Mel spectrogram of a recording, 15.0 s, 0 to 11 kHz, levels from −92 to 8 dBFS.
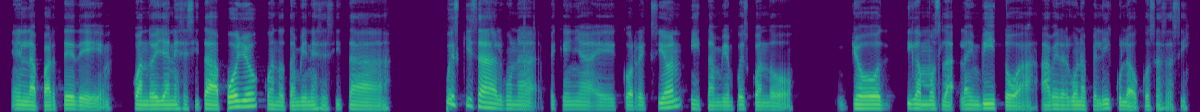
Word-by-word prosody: en 115 Hz, -1 st, +1 dB
la 105 Hz, -2 st, +3 dB
parte 110 Hz, +4 st, +2 dB
de 95 Hz, -5 st, -1 dB, 0.3 s
cuando 115 Hz, -2 st, +3 dB
ella 115 Hz, 0 st, +4 dB
necesita 115 Hz, 0 st, +2 dB
apoyo, 170 Hz, -, +5 dB
cuando 110 Hz, -, -3 dB
también 105 Hz, +2 st, -1 dB
necesita, 110 Hz, -2 st, -2 dB, 0.7 s
pues 230 Hz, -2 st, 0 dB
quizá 175 Hz, -, +2 dB
alguna 115 Hz, -3 st, -2 dB, 0.2 s
pequeña, 110 Hz, -3 st, -5 dB
eh, 100 Hz, -1 st, -6 dB
corrección, 140 Hz, -, 0 dB
y 120 Hz, -3 st, -4 dB
también, 100 Hz, 0 st, -3 dB
pues 115 Hz, +1 st, -4 dB
cuando 95 Hz, -2 st, -3 dB, 0.7 s
yo, 120 Hz, -1 st, +6 dB, 0.3 s
digamos, 115 Hz, -2 st, +1 dB
la 100 Hz, -3 st, -1 dB
la 115 Hz, -, -1 dB
invito 115 Hz, -2 st, +2 dB
a -, -, -6 dB
a 105 Hz, -, -1 dB
ver 110 Hz, 0 st, 0 dB
alguna 110 Hz, 0 st, +1 dB
película 105 Hz, -6 st, -1 dB
o -, -, -3 dB
cosas -, -, -5 dB
así. -, -, -9 dB
110 Hz, 135 wpm, -23 LUFS, 105-120 Hz, 0.7 s, yo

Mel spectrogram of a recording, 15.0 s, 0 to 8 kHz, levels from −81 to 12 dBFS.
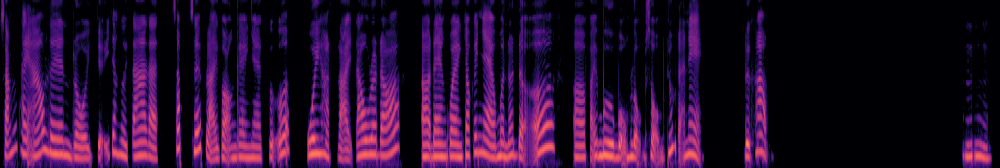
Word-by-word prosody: sắn 235 Hz, +5 st, -3 dB
thay 265 Hz, -2 st, -1 dB
áo 255 Hz, +9 st, -1 dB
lên 260 Hz, -6 st, +3 dB
rồi 190 Hz, -2 st, -1 dB
chỉ 435 Hz, -2 st, -4 dB
cho 300 Hz, -, 0 dB
người 240 Hz, -5 st, 0 dB
ta 230 Hz, +2 st, 0 dB
là 195 Hz, -5 st, -1 dB, 0.2 s
sắp 355 Hz, +1 st, -2 dB
xếp 325 Hz, +4 st, 0 dB
lại 165 Hz, +4 st, -1 dB
gọn 195 Hz, -1 st, -1 dB
gàng 205 Hz, -1 st, -1 dB
nhà 200 Hz, -1 st, -1 dB
cửa, 235 Hz, +6 st, 0 dB, 0.3 s
quy 270 Hz, +2 st, +6 dB
hoạch 245 Hz, -6 st, 0 dB
lại 170 Hz, -4 st, -5 dB
đâu 245 Hz, +3 st, +3 dB
ra 260 Hz, 0 st, +3 dB
đó, 255 Hz, +9 st, 0 dB, 0.3 s
ờ, 215 Hz, -1 st, +2 dB
đàng 220 Hz, 0 st, +3 dB
hoàng 220 Hz, -2 st, +3 dB
cho 245 Hz, +2 st, -1 dB
cái 285 Hz, +2 st, -2 dB
nhà 245 Hz, -8 st, +2 dB
của 205 Hz, -, 0 dB
mình 225 Hz, -1 st, +4 dB
nó 230 Hz, +3 st, +1 dB
đỡ, 250 Hz, -, +1 dB, 0.4 s
ờ, 205 Hz, -1 st, -1 dB
phải 230 Hz, -, -2 dB
bừa 230 Hz, 0 st, +7 dB
bộn 205 Hz, 0 st, +1 dB
lộn 210 Hz, -3 st, 0 dB
xộn -, -, -4 dB
trước 325 Hz, +6 st, +1 dB
đã -, -, -8 dB
nè, 255 Hz, -1 st, +1 dB, 0.6 s
được 225 Hz, +1 st, +3 dB
hông? 305 Hz, -4 st, -2 dB, 2.9 s
Ừm. 220 Hz, -3 st, 0 dB
230 Hz, 180 wpm, -23 LUFS, 210-265 Hz, 2.9 s, bừa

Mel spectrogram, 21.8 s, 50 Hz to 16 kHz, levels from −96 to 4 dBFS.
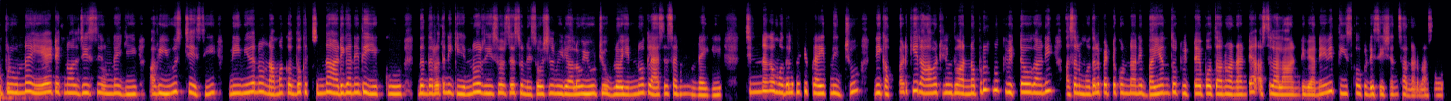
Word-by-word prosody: ఇప్పుడున్న 275 Hz, +2 st, 0 dB, 0.2 s
AI 280 Hz, +3 st, +4 dB
technologies 270 Hz, -1 st, -2 dB, 0.2 s
ఉన్నాయి. 245 Hz, -2 st, -1 dB, 0.3 s
అవి 255 Hz, +2 st, 0 dB
యూజ్ 290 Hz, +4 st, 0 dB
చేసి, 235 Hz, -3 st, -1 dB, 0.3 s
నీ 260 Hz, -, +2 dB
మీద 280 Hz, +2 st, +3 dB
నువ్వు 295 Hz, -3 st, 0 dB
నమ్మకంతో 260 Hz, +3 st, 0 dB
ఒక 280 Hz, -, -1 dB
చిన్న 255 Hz, 0 st, -2 dB, 0.2 s
అడుగనేది 275 Hz, +2 st, +2 dB
ఎక్కు. 240 Hz, +1 st, -3 dB, 0.4 s
దాని 255 Hz, -1 st, +3 dB
తర్వాత 260 Hz, +2 st, +1 dB
నీకు 245 Hz, -2 st, -3 dB
ఎన్నో 265 Hz, +6 st, +2 dB
రిసోర్సెస్ 265 Hz, +1 st, 0 dB
ఉన్నాయి. 225 Hz, -3 st, -2 dB
సోషల్ 240 Hz, +2 st, +2 dB
మీడియాలో, 235 Hz, -1 st, +4 dB
యూట్యూబ్‍లో 240 Hz, -2 st, +2 dB
ఎన్నో 235 Hz, +4 st, -1 dB
క్లాసెస్ 235 Hz, +2 st, -1 dB
అనేవి 240 Hz, +1 st, -7 dB
ఉన్నాయి. 205 Hz, 0 st, -1 dB, 0.5 s
చిన్నగా 320 Hz, +3 st, +1 dB
మొదలుపెట్టి 280 Hz, +2 st, +1 dB
ప్రయత్నిచ్చు. 255 Hz, +1 st, +1 dB, 0.3 s
నీకు 250 Hz, -3 st, +1 dB
అప్పటికి 290 Hz, +7 st, -3 dB
రావట్లేదు 270 Hz, +1 st, 0 dB
అన్నప్పుడు 255 Hz, +9 st, 0 dB
నువ్వు 350 Hz, -2 st, 0 dB
క్విట్ 285 Hz, 0 st, +1 dB
అవ్వు 285 Hz, -1 st, +5 dB
గానీ, 285 Hz, +5 st, +1 dB, 0.3 s
అసలు 260 Hz, +1 st, +1 dB
మొదలు 255 Hz, +4 st, +1 dB
పెట్టకుండానే 260 Hz, -1 st, -2 dB
భయంతో 260 Hz, +4 st, +2 dB
క్విట్ 250 Hz, -1 st, -2 dB
అయిపోతాను 240 Hz, -1 st, +2 dB
అని 225 Hz, 0 st, -2 dB
అంటే 260 Hz, +7 st, -3 dB
అసలు 245 Hz, 0 st, 0 dB
అలాంటివి 220 Hz, 0 st, -1 dB
అనేవి 265 Hz, +8 st, 0 dB
తీసుకోకు 245 Hz, 0 st, -2 dB
డిసిషన్స్." 225 Hz, 0 st, -5 dB
అన్నాడు, 190 Hz, -, -8 dB
మా 195 Hz, -, -7 dB
సార్. 200 Hz, -1 st, -9 dB
255 Hz, 150 wpm, -21 LUFS, 235-275 Hz, 0.5 s, అవ్వు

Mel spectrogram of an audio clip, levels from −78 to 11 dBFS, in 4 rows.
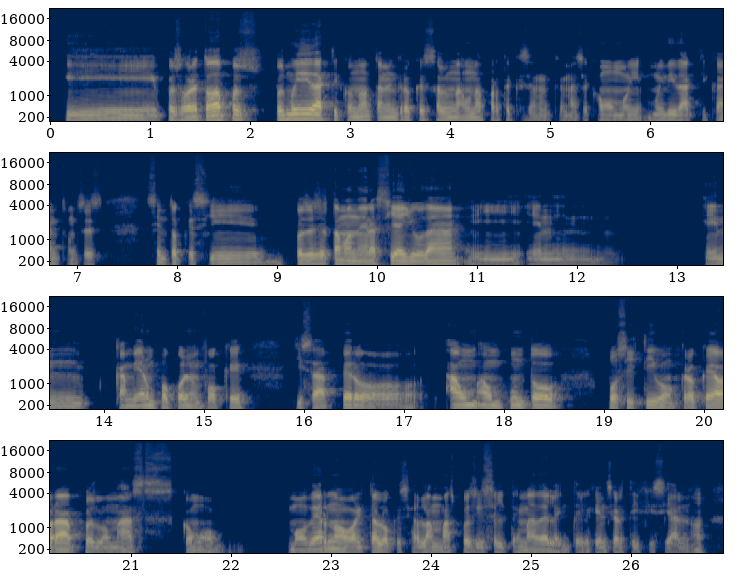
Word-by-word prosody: y 85 Hz, -2 st, -2 dB
pues 90 Hz, +3 st, -1 dB
sobre 105 Hz, +2 st, +6 dB
todo, 125 Hz, +2 st, +8 dB
pues 140 Hz, -3 st, 0 dB
pues 130 Hz, +1 st, +2 dB
muy 140 Hz, +1 st, +7 dB
didáctico, 135 Hz, -7 st, +6 dB
¿no? 105 Hz, +4 st, 0 dB
También 100 Hz, -1 st, -1 dB
creo 100 Hz, 0 st, -2 dB
que -, -, -3 dB
es 100 Hz, -, -10 dB
una 95 Hz, 0 st, -1 dB
parte -, -, -7 dB
que -, -, -19 dB
se -, -, -11 dB
me 80 Hz, -1 st, -10 dB, 0.2 s
hace -, -, -10 dB
como 85 Hz, -1 st, -5 dB
muy 90 Hz, +1 st, -5 dB
muy 90 Hz, -1 st, -9 dB
didáctica, 90 Hz, 0 st, -2 dB
entonces 85 Hz, -1 st, -9 dB, 0.4 s
siento 90 Hz, -2 st, -4 dB
que -, -, -7 dB
sí, 90 Hz, -1 st, -4 dB, 0.4 s
pues 100 Hz, -, +2 dB
de 100 Hz, -, +3 dB
cierta 100 Hz, +2 st, +2 dB
manera 100 Hz, -2 st, +2 dB
sí 100 Hz, +1 st, 0 dB
ayuda 100 Hz, +1 st, +3 dB
y 85 Hz, -3 st, -8 dB
en 80 Hz, 0 st, -11 dB, 0.8 s
en 85 Hz, -3 st, -5 dB, 0.2 s
cambiar 90 Hz, +1 st, +1 dB
un 95 Hz, -1 st, -2 dB
poco 100 Hz, 0 st, +1 dB
el 95 Hz, -, +1 dB
enfoque, 90 Hz, +2 st, -3 dB, 0.4 s
quizá, 90 Hz, 0 st, 0 dB
pero 80 Hz, -6 st, 0 dB, 0.2 s
a 105 Hz, -, +6 dB
un 105 Hz, 0 st, +2 dB
a 105 Hz, -, +1 dB
un 100 Hz, 0 st, -1 dB
punto 100 Hz, -4 st, +2 dB, 0.4 s
positivo. 95 Hz, -4 st, -2 dB
Creo 90 Hz, 0 st, 0 dB
que -, -, +3 dB
ahora, 95 Hz, +1 st, +7 dB
pues 85 Hz, -, +1 dB
lo 80 Hz, 0 st, -4 dB
más 90 Hz, +2 st, -4 dB
como 85 Hz, -3 st, -6 dB, 0.6 s
moderno 95 Hz, +4 st, +1 dB
ahorita 85 Hz, -3 st, +2 dB
lo -, -, 0 dB
que -, -, -11 dB
se -, -, -10 dB
habla 90 Hz, 0 st, 0 dB
más, 90 Hz, -1 st, -3 dB
pues 85 Hz, -, -4 dB
es 85 Hz, 0 st, -8 dB
el 85 Hz, -1 st, -6 dB
tema 85 Hz, 0 st, -4 dB
de 85 Hz, -, +2 dB
la -, -, -3 dB
inteligencia -, -, -7 dB
artificial, 75 Hz, +1 st, -8 dB
¿no? 90 Hz, +4 st, -11 dB
90 Hz, 160 wpm, -25 LUFS, 85-100 Hz, 0.8 s, todo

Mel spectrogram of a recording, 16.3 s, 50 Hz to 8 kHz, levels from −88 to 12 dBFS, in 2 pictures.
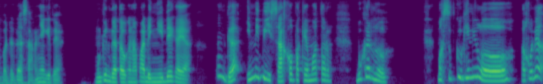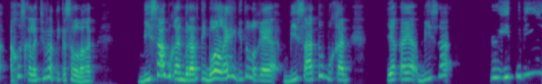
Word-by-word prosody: pada 105 Hz, 0 st, -10 dB
dasarnya 105 Hz, +5 st, -5 dB
gitu 105 Hz, -5 st, -6 dB
ya. -, -, -17 dB, 0.5 s
Mungkin 150 Hz, +3 st, -3 dB
nggak 140 Hz, -1 st, +3 dB
tahu 135 Hz, -, 0 dB
kenapa 140 Hz, +2 st, -1 dB
ada 140 Hz, -, 0 dB
ngide 145 Hz, +4 st, -1 dB
kayak, 125 Hz, -4 st, +1 dB, 0.4 s
"Enggak, 310 Hz, -5 st, 0 dB
ini 280 Hz, +9 st, -3 dB
bisa 195 Hz, -, +1 dB
kok 205 Hz, -, -3 dB
pakai 200 Hz, -2 st, -3 dB
motor", 205 Hz, -2 st, -4 dB, 0.4 s
"bukan 260 Hz, +5 st, -3 dB
loh, 170 Hz, -9 st, -2 dB, 0.8 s
maksudku 255 Hz, +4 st, -2 dB
gini 285 Hz, +3 st, -2 dB
loh," 180 Hz, -, +4 dB
aku 255 Hz, +3 st, -4 dB
nya 320 Hz, -2 st, -1 dB
aku -, -, -3 dB
sekali 210 Hz, -, -2 dB
curhat 290 Hz, +2 st, -2 dB
nih 225 Hz, -, -11 dB
kesel 200 Hz, -2 st, -1 dB
banget. 170 Hz, +1 st, +1 dB, 0.7 s
Bisa 235 Hz, -, +5 dB
bukan 295 Hz, -11 st, +3 dB
berarti 205 Hz, +2 st, +6 dB
boleh 255 Hz, +4 st, +7 dB, 0.2 s
gitu 315 Hz, +7 st, -7 dB
loh -, -, -1 dB
kayak, 185 Hz, -3 st, +2 dB
bisa 215 Hz, -, +1 dB
tuh 350 Hz, -1 st, -3 dB
bukan 220 Hz, -6 st, +1 dB, 0.6 s
ya 210 Hz, +3 st, +2 dB
kayak 230 Hz, -4 st, 0 dB
bisa 270 Hz, -, -5 dB, 0.6 s
nah 290 Hz, +1 st, -4 dB
itu 310 Hz, +3 st, -2 dB
dia, 400 Hz, +4 st, -10 dB
205 Hz, 170 wpm, -21 LUFS, 165-265 Hz, 0.8 s, boleh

